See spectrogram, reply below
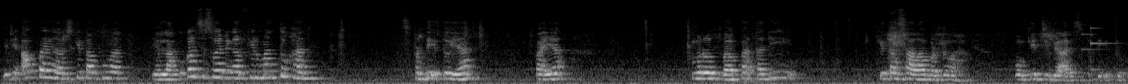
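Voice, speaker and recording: Fervent high-voiced woman, echoey and distant. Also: fairly quick, long pauses, warm tone, a little hiss or hum. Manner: fervent, storytelling, rising to exclamations. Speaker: pastor's wife giving testimony. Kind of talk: church talk show testimony. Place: studio talk show set. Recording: echoey room, distant mic.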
